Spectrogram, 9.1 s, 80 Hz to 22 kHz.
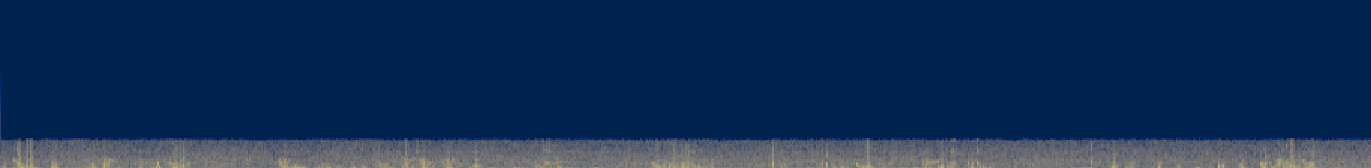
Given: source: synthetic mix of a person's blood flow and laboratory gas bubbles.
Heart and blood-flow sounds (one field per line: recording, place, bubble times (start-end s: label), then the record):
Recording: Doppler ultrasound of blood flow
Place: subclavian vein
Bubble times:
0.01-0.48 s: bubbles
0.57-0.79 s: bubbles
0.87-1.29 s: bubbles
1.82-2.60 s: bubbles
2.65-3.09 s: bubbles
3.13-3.23 s: bubbles
3.54-3.77 s: bubbles
4.33-4.78 s: bubbles
5.11-5.27 s: bubbles
5.43-6.04 s: bubbles
6.14-6.63 s: bubbles
7.25-7.30 s: bubbles
7.38-7.57 s: bubbles
7.64-7.77 s: bubbles
7.82-7.90 s: bubbles
8.09-8.32 s: bubbles
8.36-8.82 s: bubbles
From the record:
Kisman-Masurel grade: 243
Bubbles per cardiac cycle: several, 3 to 8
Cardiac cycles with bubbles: 100%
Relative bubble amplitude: loud (0.450 to 0.775)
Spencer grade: 3 (all of the cardiac periods contain showers or single bubble signals, but not dominating or overriding the cardiac motion signals)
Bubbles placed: anywhere in the cardiac cycle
